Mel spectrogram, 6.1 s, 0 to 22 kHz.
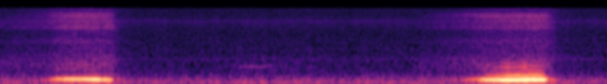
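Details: Gentle snoring: two soft, low snores about four seconds apart with quiet pauses between, roughly 15 breaths a minute.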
